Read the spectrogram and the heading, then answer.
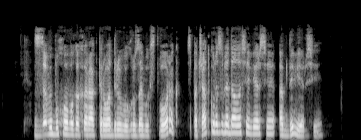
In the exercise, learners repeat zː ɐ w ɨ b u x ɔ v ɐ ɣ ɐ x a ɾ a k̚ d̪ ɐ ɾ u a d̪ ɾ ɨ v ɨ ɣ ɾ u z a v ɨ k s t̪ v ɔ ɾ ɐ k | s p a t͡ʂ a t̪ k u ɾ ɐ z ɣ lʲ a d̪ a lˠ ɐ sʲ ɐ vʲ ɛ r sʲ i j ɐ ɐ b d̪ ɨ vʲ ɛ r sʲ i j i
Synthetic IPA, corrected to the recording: zː ɐ v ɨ b u x ɔ v ɐ ɣ ɐ x a ɾ a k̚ t̪ ɐ ɾ u a d̪ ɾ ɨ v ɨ ɣ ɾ u z a v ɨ x s t̪ v ɔ ɾ ɐ k | s p a t͡ʂ a t̪ k u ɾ ɐ z ɣ lʲ a d̪ a lˠ ɐ sʲ ɐ vʲ ɛ r sʲ i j ɐ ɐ b d̪ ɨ vʲ ɛ r sʲ i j i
